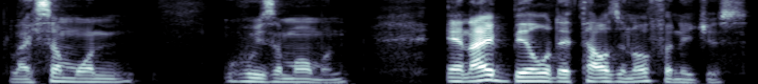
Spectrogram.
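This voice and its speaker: A man with a mid-pitched voice, recorded close and dry. As a podcast co-host he gives blunt, conversational commentary, arguing emphatically and posing rhetorical questions. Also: brisk, no room sound.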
